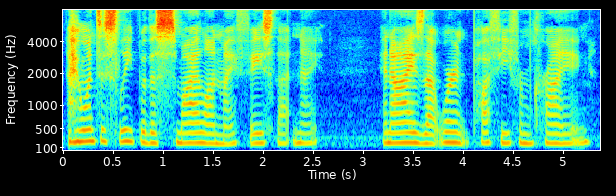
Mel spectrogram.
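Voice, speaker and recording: A young woman, a native Tagalog speaker, narrating a personal story in a soft, subdued way. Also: mid-range voice, flat delivery, moderate pace.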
